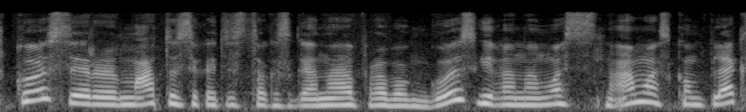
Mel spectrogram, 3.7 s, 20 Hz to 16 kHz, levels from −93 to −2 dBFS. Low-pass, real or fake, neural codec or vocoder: 10.8 kHz; real; none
